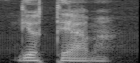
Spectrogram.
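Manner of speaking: low, heartfelt close-mic tone; reflective. Shown as a demonstration. Teacher showing how to reach the heart near the mic, reflective. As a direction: drop low and speak to the heart. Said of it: "así como más reflexivo".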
